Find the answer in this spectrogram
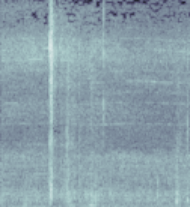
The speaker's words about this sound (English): I'm currently looking at the views right now of the fireworks that's happening currently in where I live. And this is it. While I'm recording this, it's nearing New Year's. And you can hear the fireworks splashing around me.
